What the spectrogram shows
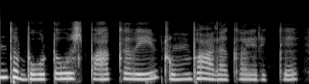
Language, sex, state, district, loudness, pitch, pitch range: Tamil, female, Tamil Nadu, Nilgiris, -17 LUFS, 240 Hz, 230-260 Hz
